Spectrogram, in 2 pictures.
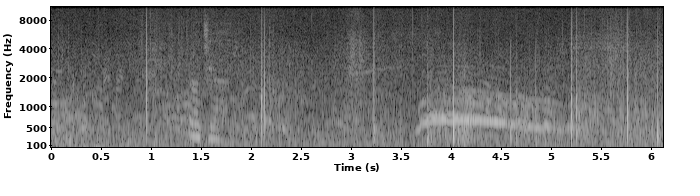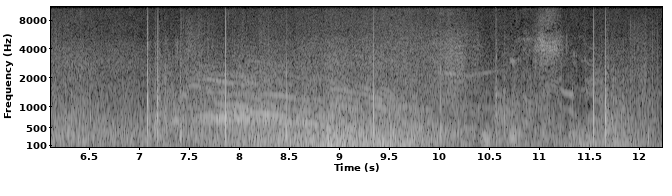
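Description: fireworks display exploding

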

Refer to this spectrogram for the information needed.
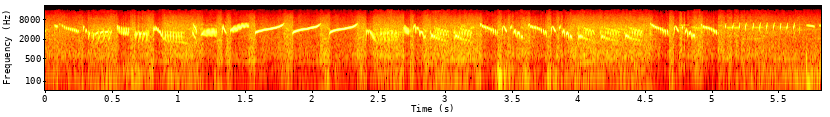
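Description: skylark song

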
